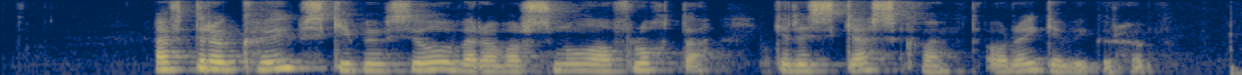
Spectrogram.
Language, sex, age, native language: Icelandic, female, 18-19, Icelandic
